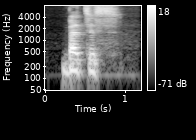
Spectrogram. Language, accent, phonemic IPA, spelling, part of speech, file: French, Canada, /ba.tis/, battisse, verb, LL-Q150 (fra)-battisse.wav
- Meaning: first-person singular imperfect subjunctive of battre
